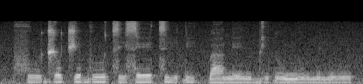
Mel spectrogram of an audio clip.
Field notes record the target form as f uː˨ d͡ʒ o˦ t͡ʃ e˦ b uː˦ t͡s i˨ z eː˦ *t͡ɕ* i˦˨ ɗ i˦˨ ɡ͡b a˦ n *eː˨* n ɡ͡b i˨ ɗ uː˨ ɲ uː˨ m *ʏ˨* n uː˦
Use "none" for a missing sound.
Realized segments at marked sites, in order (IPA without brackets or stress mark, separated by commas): t͡s, eː˦, ɪ˨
